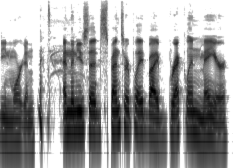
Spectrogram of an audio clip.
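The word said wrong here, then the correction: Breckin Meyer: His name is Brecken Meyer.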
